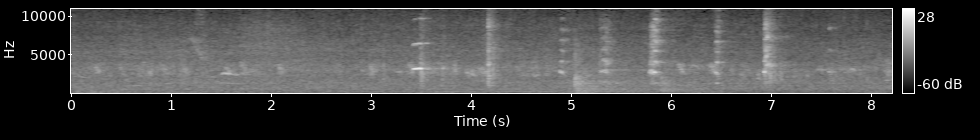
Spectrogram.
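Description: Small birds chirping: scattered short calls, the loudest about three and a half seconds in, with a cluster more a few seconds later, over a steady background hiss.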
